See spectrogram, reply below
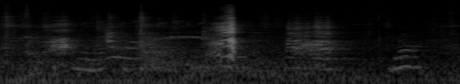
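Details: Blue-and-yellow macaw calling: a single loud, harsh, grating squawk stands out mid-clip amid softer rasps and low moaning tones, with quieter scattered calls before and after.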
